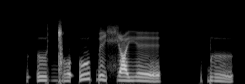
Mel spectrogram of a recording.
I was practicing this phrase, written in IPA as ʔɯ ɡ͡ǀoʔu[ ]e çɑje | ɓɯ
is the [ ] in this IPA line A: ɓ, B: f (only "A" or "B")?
A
